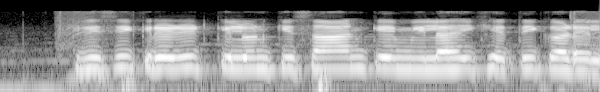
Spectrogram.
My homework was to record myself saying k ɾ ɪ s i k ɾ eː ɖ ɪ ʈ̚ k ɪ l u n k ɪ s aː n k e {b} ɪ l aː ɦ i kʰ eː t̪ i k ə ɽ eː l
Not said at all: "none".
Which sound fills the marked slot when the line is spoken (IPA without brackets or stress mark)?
m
